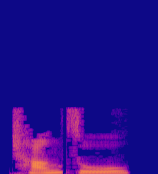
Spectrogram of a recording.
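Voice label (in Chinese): "长足", Mandarin Chinese; hsk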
